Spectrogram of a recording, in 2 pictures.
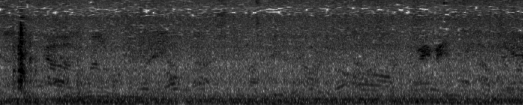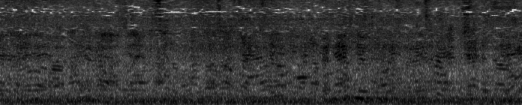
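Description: Steady low rumble of a passenger train running slowly into a station, heard from inside the carriage, with faint passenger chatter.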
